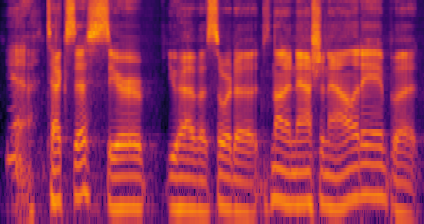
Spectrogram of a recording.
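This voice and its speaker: Man, low pitch, smooth resonant voice, casual chat, hesitant, lots of fillers. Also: moderate pace, a bit bright. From California. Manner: hesitant, many fillers and restarts, explanatory. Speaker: podcast co-host. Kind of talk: casual conversational discussion.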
